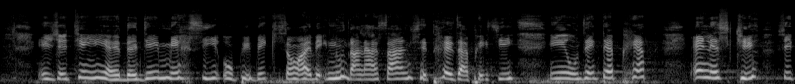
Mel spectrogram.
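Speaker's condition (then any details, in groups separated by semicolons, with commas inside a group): Hard of hearing; cochlear implant, implant removed at night and kept in dehumidifier box, no hearing without implant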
